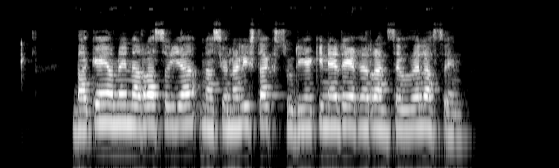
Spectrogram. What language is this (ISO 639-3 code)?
eus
